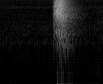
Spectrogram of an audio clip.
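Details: Cat sneezing the night before a vet visit, after sneezing and coughing: a single short, sharp, hissing sneeze.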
